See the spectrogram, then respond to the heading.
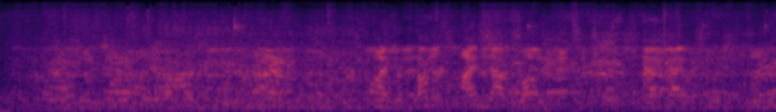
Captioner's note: crowd on street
